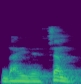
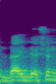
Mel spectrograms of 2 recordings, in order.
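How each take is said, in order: First: The ending is said with a 'chun' sound. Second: The ending is said with a 'shun' sound. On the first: This is the dictionary pronunciation. The speaker calls it right. "वो उच्चारण करता है उसका डाइजेशन" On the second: This is how people commonly say it. The speaker calls it wrong. "ज्यादातर mostly हम डाइजेशन कहते हैं"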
